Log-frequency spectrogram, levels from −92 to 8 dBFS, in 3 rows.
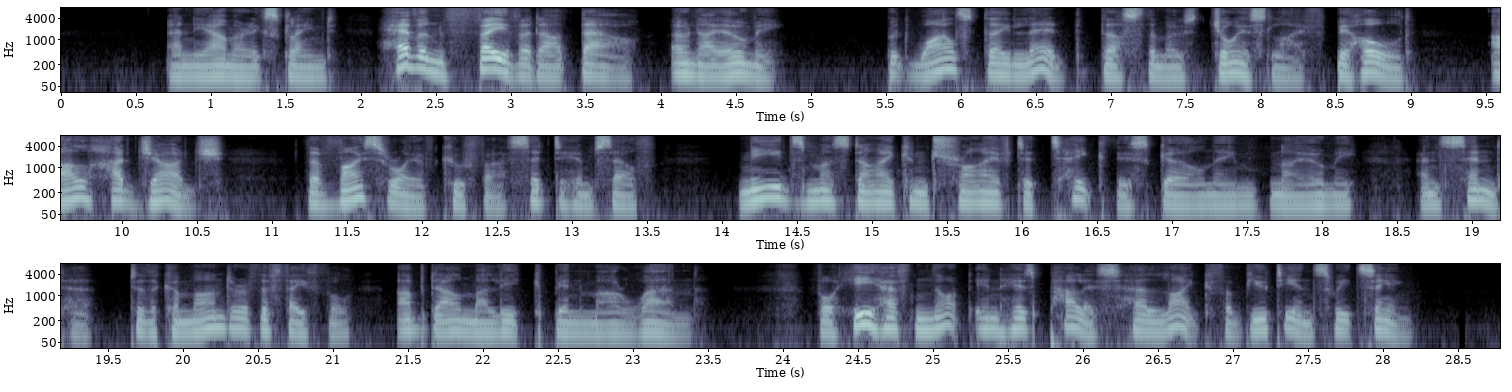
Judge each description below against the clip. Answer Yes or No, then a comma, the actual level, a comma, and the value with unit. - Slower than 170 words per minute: Yes, average, 140 wpm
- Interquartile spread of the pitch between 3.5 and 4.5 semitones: Yes, average, 4.0 semitones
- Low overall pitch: Yes, very low, 95 Hz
